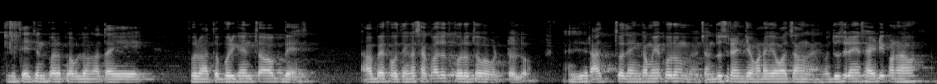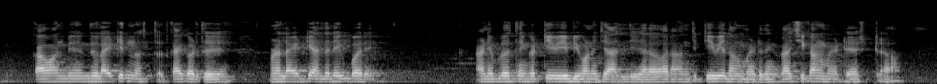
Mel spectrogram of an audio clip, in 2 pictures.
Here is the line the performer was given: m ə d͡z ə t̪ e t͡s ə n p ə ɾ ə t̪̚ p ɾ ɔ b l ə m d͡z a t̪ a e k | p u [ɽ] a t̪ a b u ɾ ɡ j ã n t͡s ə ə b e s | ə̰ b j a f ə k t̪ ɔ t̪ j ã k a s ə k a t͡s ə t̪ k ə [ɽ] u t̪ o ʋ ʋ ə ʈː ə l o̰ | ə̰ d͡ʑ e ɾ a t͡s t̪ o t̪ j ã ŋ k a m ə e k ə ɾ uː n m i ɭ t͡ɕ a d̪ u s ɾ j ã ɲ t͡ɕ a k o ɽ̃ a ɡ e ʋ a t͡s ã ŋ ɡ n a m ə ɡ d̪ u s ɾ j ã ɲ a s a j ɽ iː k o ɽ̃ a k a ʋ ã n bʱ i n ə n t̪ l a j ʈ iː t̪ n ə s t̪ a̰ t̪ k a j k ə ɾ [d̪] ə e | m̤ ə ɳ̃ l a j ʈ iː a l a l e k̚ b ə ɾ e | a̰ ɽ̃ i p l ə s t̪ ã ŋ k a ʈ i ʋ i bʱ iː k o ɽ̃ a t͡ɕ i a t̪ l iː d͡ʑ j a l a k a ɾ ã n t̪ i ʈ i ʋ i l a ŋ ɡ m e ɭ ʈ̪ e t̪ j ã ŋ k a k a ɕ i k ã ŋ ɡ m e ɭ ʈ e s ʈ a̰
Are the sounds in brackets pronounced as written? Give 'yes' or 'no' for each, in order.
no, no, no

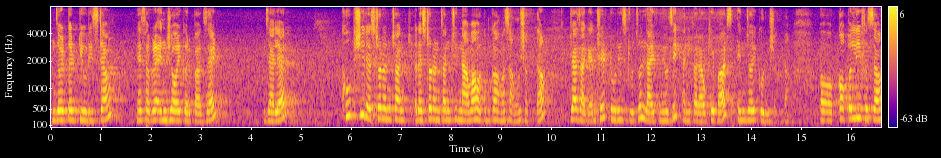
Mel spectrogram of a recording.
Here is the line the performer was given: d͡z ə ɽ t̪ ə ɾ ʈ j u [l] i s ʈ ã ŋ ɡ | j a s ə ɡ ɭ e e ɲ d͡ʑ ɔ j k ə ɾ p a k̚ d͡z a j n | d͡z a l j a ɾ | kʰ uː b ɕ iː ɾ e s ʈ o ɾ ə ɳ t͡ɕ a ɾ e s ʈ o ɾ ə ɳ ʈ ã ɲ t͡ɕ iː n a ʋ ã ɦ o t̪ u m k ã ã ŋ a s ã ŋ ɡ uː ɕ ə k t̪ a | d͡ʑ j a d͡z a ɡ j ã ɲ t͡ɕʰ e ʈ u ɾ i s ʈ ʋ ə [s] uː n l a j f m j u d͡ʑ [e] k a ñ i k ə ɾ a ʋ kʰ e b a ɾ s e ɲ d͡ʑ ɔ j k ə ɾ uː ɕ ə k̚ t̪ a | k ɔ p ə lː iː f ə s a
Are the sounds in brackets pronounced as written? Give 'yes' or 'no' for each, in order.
no, no, no

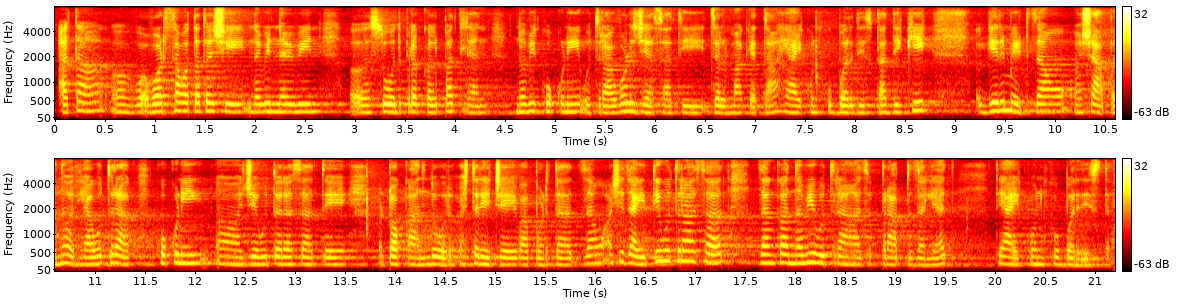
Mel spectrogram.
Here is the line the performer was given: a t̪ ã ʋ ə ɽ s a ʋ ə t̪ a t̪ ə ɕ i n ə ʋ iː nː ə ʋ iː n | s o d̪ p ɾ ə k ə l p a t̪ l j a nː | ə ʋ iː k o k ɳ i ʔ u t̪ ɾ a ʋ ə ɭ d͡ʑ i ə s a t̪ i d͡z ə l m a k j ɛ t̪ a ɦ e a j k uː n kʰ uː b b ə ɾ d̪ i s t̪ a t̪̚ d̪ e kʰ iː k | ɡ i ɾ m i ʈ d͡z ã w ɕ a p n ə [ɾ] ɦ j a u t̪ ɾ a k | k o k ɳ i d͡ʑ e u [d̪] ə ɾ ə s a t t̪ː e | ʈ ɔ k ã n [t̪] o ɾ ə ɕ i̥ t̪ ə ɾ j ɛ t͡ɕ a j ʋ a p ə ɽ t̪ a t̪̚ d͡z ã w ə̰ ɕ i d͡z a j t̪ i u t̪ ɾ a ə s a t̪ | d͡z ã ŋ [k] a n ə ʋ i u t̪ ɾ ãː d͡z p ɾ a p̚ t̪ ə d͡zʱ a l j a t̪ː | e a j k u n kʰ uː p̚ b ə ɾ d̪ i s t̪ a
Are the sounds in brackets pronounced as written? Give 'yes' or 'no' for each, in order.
yes, no, no, yes

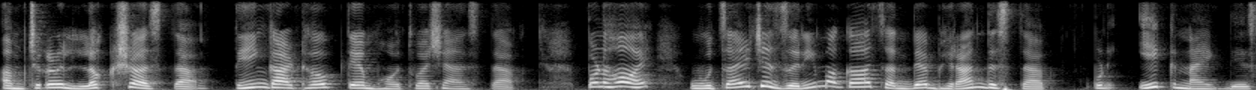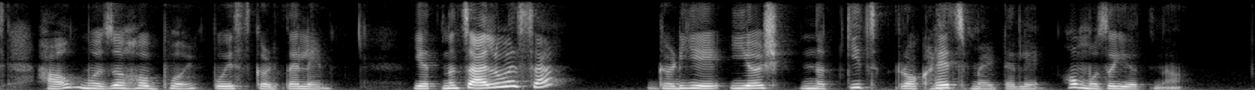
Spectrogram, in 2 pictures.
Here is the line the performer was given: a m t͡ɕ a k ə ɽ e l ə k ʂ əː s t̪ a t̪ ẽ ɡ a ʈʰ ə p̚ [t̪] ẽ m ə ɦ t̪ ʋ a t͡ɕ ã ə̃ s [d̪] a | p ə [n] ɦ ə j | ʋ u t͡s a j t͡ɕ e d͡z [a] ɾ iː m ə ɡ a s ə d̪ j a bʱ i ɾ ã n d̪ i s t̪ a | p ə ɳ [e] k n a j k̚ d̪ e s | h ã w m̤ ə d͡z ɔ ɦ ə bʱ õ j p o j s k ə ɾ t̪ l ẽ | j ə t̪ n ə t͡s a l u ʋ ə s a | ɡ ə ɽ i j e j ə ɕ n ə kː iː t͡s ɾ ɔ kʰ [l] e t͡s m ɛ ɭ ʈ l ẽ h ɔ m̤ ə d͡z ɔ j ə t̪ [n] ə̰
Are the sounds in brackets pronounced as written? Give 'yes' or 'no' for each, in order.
yes, no, no, no, yes, no, yes

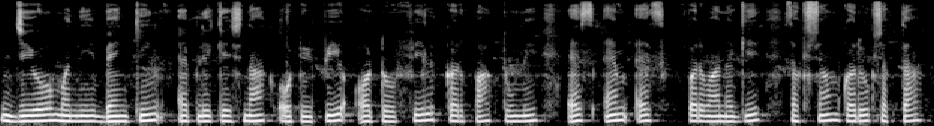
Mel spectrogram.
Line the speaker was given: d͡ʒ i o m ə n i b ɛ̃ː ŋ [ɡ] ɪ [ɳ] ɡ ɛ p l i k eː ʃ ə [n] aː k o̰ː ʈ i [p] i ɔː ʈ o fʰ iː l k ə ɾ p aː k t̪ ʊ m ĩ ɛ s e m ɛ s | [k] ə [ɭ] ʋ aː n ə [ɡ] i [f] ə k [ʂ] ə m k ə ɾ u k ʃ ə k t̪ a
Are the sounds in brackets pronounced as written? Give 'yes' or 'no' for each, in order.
no, no, yes, yes, no, no, yes, no, no

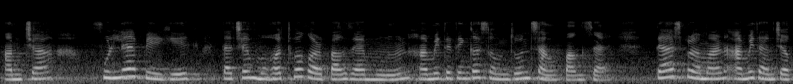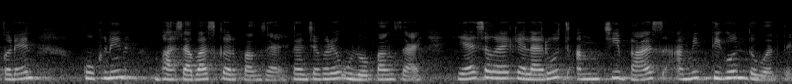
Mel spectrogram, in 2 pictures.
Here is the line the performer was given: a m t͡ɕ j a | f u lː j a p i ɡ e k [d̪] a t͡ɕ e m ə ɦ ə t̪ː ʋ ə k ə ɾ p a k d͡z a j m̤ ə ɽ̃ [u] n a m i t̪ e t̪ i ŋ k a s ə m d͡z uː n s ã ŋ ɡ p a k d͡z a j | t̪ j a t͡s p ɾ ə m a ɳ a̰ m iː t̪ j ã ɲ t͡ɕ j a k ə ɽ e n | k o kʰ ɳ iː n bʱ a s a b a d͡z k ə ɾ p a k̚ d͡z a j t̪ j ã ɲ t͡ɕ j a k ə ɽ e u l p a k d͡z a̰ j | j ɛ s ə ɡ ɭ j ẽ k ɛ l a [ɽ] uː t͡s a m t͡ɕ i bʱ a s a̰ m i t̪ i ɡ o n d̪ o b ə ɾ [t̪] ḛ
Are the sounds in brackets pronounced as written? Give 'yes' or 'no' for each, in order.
no, no, no, yes

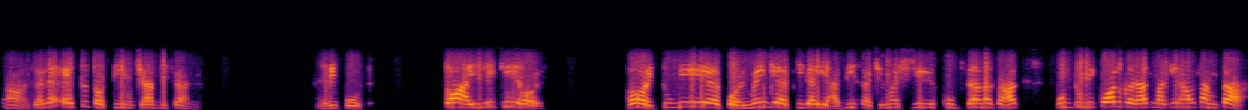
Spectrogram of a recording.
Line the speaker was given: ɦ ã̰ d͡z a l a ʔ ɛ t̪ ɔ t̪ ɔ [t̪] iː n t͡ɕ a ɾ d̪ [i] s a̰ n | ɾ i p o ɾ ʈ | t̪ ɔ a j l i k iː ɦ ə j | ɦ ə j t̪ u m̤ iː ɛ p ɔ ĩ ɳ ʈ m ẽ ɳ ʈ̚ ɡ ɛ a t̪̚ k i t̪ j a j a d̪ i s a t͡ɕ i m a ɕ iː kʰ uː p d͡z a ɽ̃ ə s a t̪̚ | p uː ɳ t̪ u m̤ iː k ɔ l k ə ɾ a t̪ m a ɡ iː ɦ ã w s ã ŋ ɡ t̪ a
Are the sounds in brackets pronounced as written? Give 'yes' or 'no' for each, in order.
yes, yes

